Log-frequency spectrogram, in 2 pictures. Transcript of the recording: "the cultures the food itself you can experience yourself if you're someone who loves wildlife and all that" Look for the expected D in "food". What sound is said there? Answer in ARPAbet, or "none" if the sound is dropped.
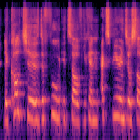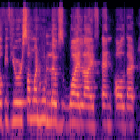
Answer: D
